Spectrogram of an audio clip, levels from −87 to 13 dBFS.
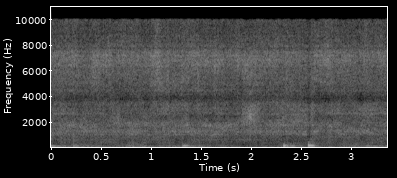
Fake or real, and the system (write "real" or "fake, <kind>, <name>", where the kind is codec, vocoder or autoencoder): fake, codec, SNAC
